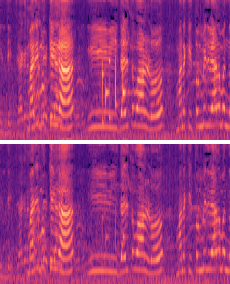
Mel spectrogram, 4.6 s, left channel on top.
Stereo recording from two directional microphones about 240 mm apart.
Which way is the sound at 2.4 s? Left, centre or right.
Centre.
